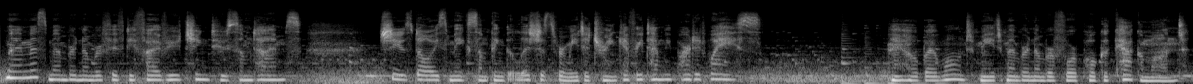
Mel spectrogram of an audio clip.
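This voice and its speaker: Actress as aloof genius woman scientist, game dialogue, mid-pitched, measured, formal, softly breathy, calmly detached, clear background music. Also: lightly acted. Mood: calm, wistful. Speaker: game character voice actor. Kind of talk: scripted game dialogue, slow reflective monologue.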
